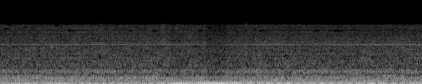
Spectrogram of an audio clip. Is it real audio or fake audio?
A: real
